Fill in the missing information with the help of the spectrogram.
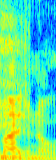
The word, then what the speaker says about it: Maginot: Yeah, like Maginot that's, line. – Maginot line. I didn't pronounce it right. I pronounce it almost like Italian or something, right?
